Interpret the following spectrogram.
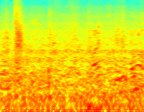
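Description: Scattered voices of people talking nearby over a steady low background rumble, with a brief rustle about a quarter second in.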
